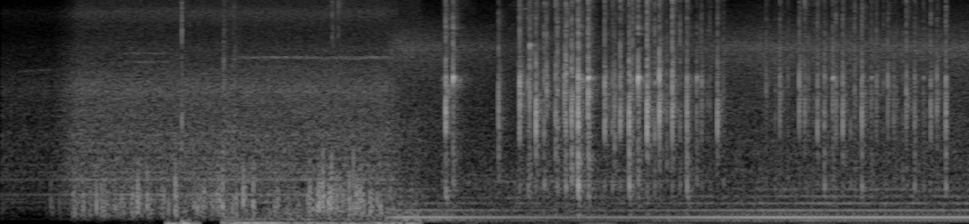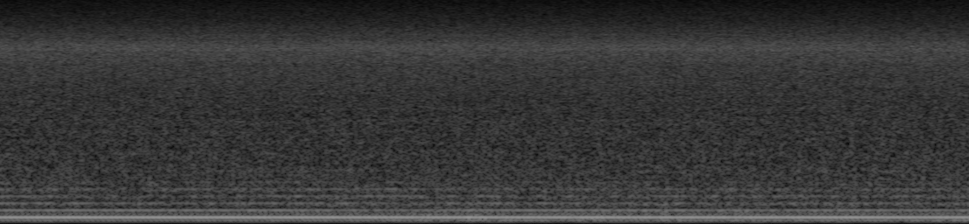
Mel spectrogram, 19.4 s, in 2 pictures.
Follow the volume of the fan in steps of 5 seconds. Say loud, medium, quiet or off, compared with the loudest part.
loud, medium, medium, medium.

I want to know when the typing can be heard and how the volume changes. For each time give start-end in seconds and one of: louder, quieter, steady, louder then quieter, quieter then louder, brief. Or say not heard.
1.6-9.5 louder then quieter.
